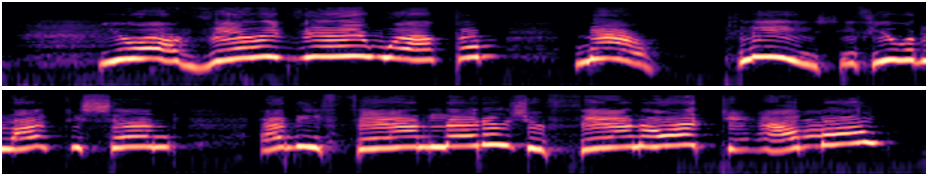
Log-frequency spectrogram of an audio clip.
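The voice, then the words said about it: Elmo voice with city accent. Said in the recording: “Elmo has a distinct accent, and the accent is from the city. Just the city. Maybe it's Baltimore. Maybe it's New York. ... Elmo's accent always has to be from the city”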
